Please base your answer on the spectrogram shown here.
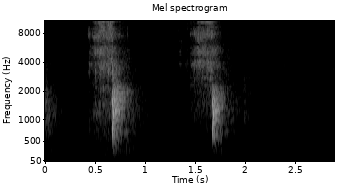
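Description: Two firm knife strokes through an onion on a cutting board, each a soft crunchy chop about a second apart, close and clear with silence between.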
